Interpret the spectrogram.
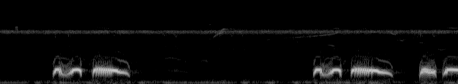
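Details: Spotted dove, a captive wild-caught bird with a small voice, cooing. Two coo phrases sit about two and a half seconds apart, each a doubled short note then a drawn-out descending coo. A constant high whine is in the background.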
